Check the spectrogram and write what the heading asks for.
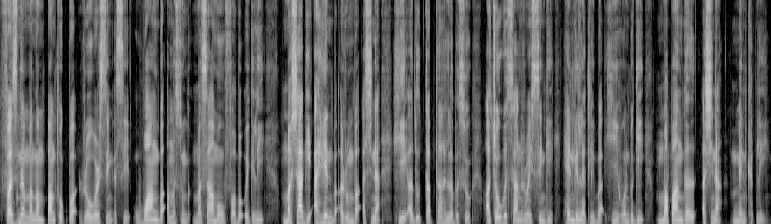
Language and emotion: Manipuri, neutral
